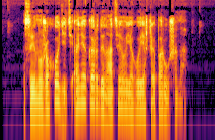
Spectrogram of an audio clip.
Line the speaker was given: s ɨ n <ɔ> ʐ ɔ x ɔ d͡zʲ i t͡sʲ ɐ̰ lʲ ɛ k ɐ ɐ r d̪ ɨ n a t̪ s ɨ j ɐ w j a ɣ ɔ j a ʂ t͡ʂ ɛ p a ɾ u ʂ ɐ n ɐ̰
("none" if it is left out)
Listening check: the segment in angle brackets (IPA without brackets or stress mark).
u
